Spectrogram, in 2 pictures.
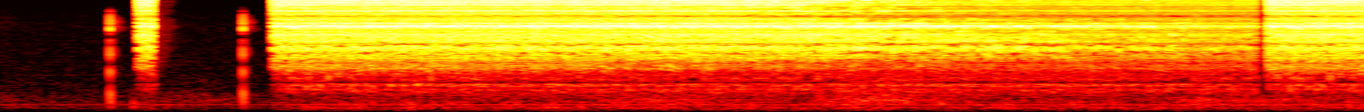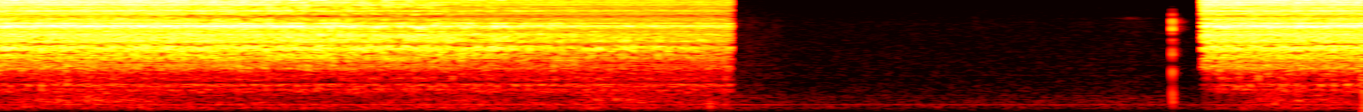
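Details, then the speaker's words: Virtual game, child's braces procedure with a lip guard in place: dental water spray rinsing the teeth and suction removing the water before bracket bonding, heard as long, loud hissing runs with brief gaps. "let's rinse off the teeth can you spray them with water I run the suction to remove the water but I want to"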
